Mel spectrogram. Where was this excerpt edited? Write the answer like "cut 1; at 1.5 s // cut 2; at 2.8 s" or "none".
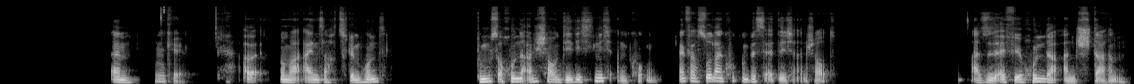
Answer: none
